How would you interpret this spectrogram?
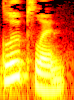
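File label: "Glutelin", English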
